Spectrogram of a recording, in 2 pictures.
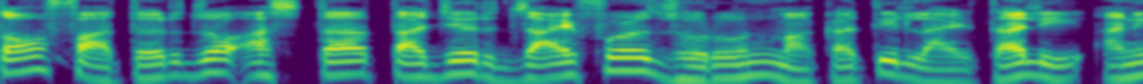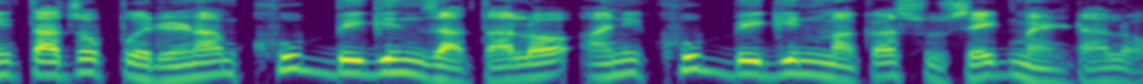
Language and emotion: Goan Konkani, neutral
